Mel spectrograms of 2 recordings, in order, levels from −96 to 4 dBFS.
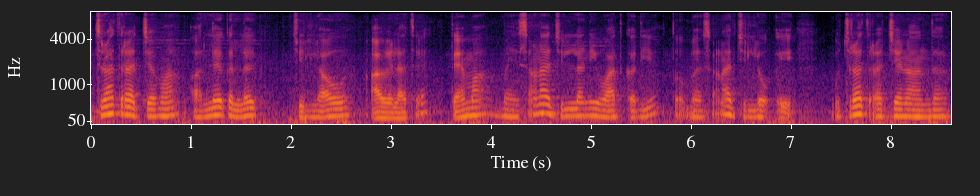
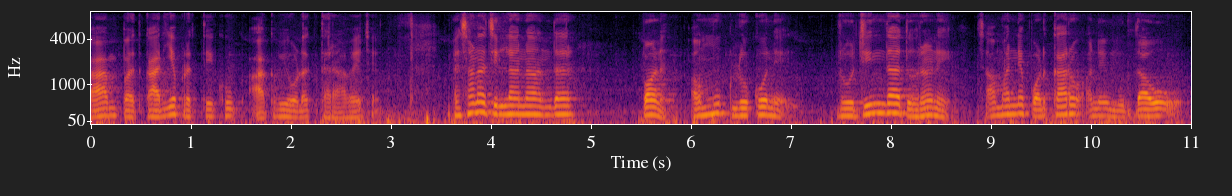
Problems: constant background noise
